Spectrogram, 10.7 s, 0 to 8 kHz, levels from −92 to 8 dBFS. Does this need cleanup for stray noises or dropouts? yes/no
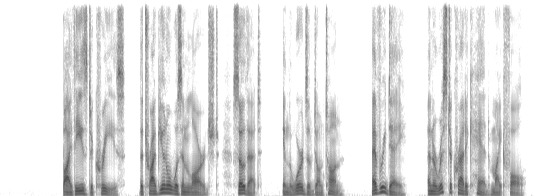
no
